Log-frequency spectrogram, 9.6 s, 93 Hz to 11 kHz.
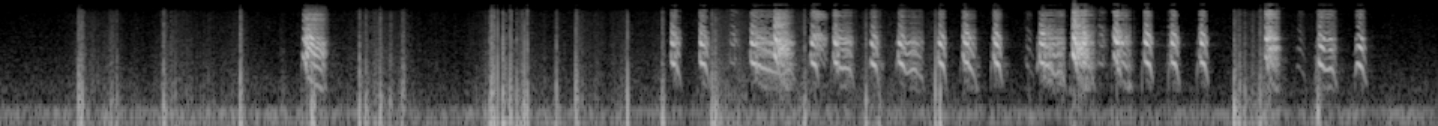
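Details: Common kestrels at a nest box on a water tower, 5 February 2018, mating on the ledge: scattered sharp clicks, then a rapid run of harsh, repeated notes building after a few seconds, over a constant low hum.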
